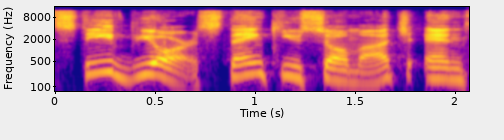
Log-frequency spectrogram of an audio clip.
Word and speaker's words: Buors: It's Bu. Bu. Okay. I would have said it wrong. All right. Steve Burs.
